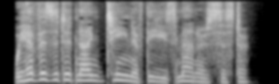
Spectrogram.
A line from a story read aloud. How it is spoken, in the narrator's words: Avienda said softly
